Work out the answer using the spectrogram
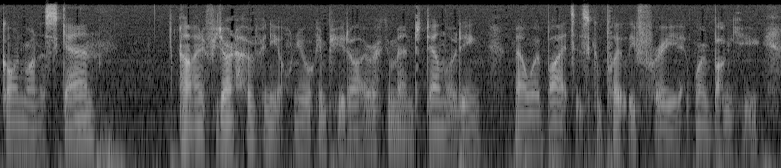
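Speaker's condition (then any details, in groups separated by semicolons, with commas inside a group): No condition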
